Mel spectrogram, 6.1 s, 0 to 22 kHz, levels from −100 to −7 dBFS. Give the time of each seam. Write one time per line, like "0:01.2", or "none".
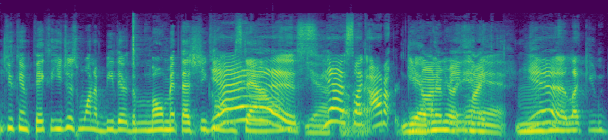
0:03.9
